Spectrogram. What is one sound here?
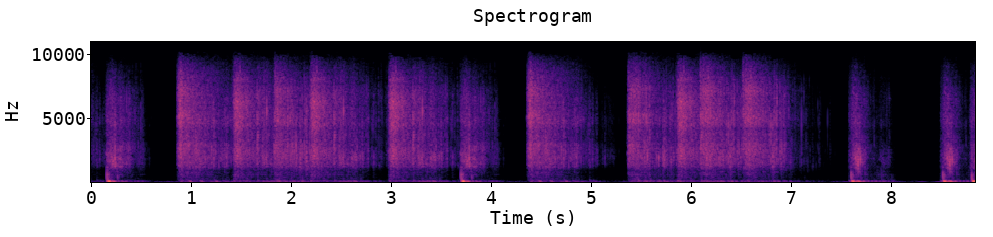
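Bone meal crunches in bursts as it is spread on crops in a block-building video game.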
